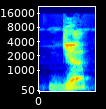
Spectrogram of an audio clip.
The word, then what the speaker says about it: ज्ञ: ज्ञ, ज्ञ को कैसे लिखते हैं? ज होता है ज प्लस अय, ये होता है ज्ञ, यानी कि मुझे ज्ञान की प्राप्ति हो गई। ज इसमें थोड़ा साइलेंट रहता है, मुझे ज्ञान की प्राप्ति हो गई है, ज्ञ।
